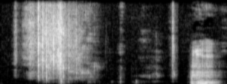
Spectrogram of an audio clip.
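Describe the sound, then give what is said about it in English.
A loud, crisp crunch of someone taking a huge bite of a sweet apple and chewing it as loudly as he can, followed by a few softer wet chewing clicks and a short voiced murmur at the end. “He took a huge bite of the apple and crouched there, chewing as loudly and obnoxiously as he could.”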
